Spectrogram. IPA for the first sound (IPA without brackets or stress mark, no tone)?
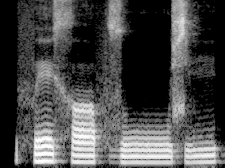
f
